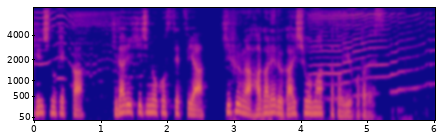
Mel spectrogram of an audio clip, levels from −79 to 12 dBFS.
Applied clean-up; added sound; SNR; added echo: classical method Wiener filter.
